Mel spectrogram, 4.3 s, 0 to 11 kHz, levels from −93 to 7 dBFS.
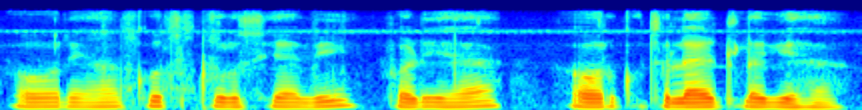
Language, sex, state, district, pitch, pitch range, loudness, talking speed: Hindi, male, Uttar Pradesh, Saharanpur, 125 Hz, 125-130 Hz, -20 LUFS, 165 wpm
